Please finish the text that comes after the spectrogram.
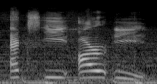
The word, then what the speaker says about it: Xere: X-E-R-E. Como que pronuncia?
